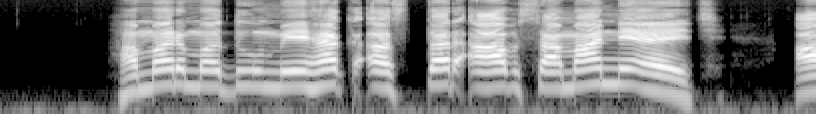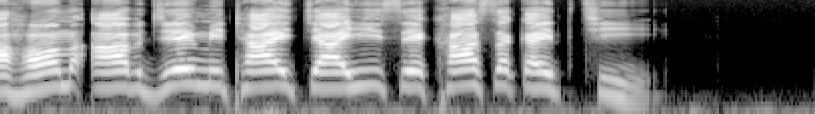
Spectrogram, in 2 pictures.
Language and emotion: Maithili, happy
